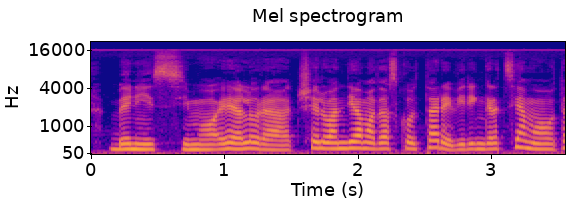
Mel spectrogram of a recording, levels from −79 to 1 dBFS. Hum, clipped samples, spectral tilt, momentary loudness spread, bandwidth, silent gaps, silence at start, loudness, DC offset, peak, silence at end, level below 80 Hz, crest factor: none; under 0.1%; -4.5 dB/octave; 4 LU; 17 kHz; none; 0 s; -20 LUFS; under 0.1%; -6 dBFS; 0 s; -44 dBFS; 14 dB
